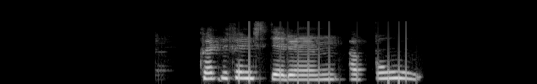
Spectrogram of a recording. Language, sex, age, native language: Icelandic, female, 11, Icelandic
